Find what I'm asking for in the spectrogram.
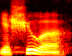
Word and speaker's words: Yeshua: Joshua in Hebrew is Yehoshua, meaning God is deliverance or God saves. Nowadays it's pronounced Yeshua for short.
